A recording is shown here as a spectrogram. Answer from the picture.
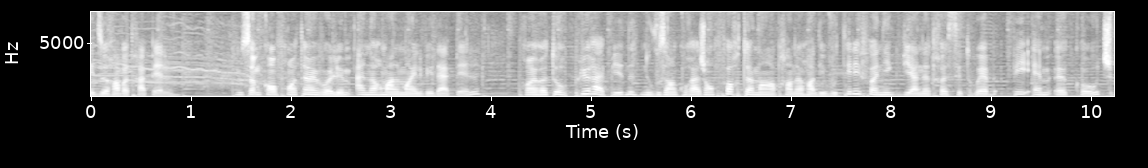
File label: COVID-19 phone messages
